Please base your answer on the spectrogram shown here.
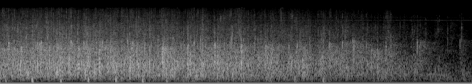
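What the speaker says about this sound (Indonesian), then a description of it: "kita berikan tepuk tangan." Enthusiastic audience applause at an Indonesian motivational talk show, a dense, steady roar of many hands clapping together that fades slightly toward the end.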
